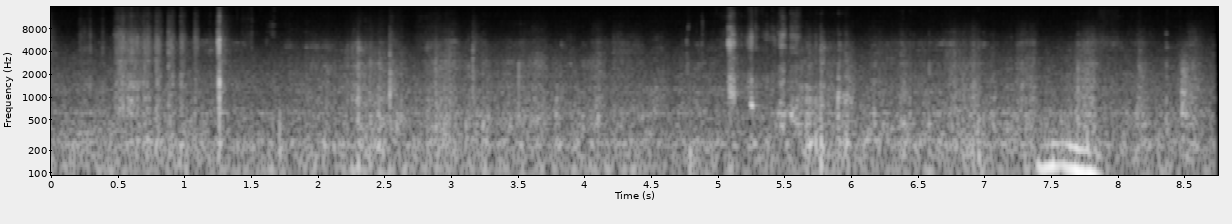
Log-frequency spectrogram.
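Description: A person chewing a puffed snack stick close to a clip-on microphone: irregular crunching and mouth clicks throughout, with a short hummed 'mm' near the end.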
